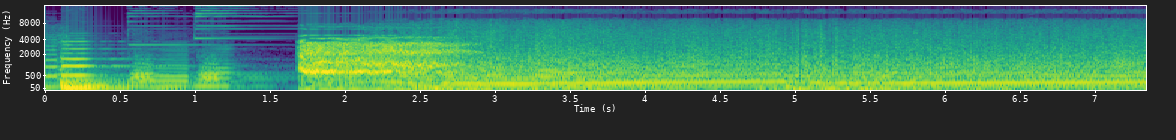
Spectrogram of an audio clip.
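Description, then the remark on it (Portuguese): A brief tonal passage gives way to a sudden loud burst as a car takes off, tires squealing hard while the engine roars and holds a steady, rising drone. “Quando notou, já estava sentado no banco de trás e o motorista cantou o pneu.”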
